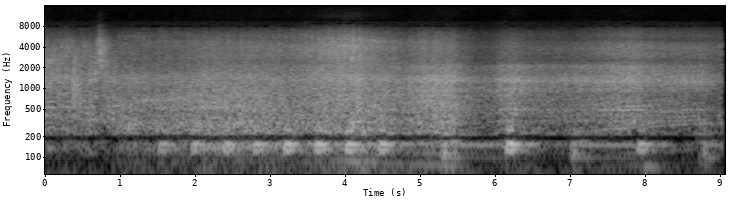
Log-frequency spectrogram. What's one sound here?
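A car engine hums and throbs.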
